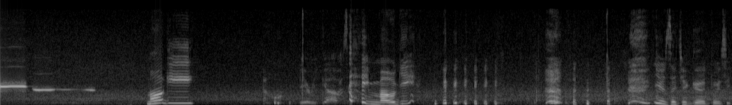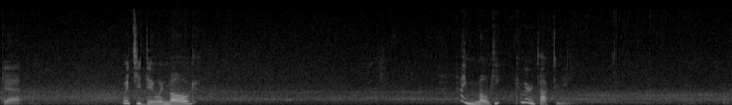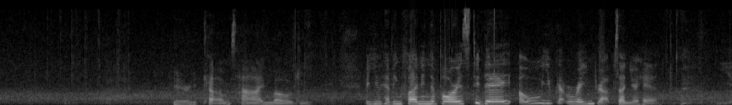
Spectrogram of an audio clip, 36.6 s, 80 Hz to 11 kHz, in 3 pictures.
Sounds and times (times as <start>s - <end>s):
Speech: 2.4s - 3.3s, 4.4s - 7.0s, 10.8s - 12.6s, 14.2s - 15.5s, 19.8s - 21.8s, 27.3s - 29.6s, 30.5s - 35.4s.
